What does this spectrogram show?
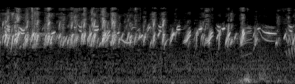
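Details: European goldfinches chattering together, rapid tinkling chirps and short trills packed tightly, with a few clearer upslurred whistles standing out near the end and a faint low thump.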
